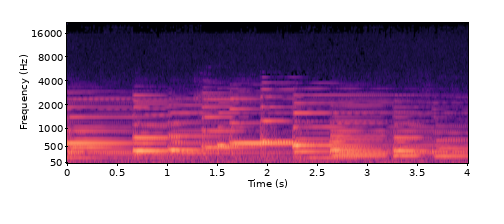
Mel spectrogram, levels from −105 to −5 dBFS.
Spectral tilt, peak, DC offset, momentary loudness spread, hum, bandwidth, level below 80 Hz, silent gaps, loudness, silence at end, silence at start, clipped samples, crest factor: -8 dB/octave; -18 dBFS; under 0.1%; 6 LU; none; 5.2 kHz; -58 dBFS; none; -33 LUFS; 0 s; 0 s; under 0.1%; 14 dB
